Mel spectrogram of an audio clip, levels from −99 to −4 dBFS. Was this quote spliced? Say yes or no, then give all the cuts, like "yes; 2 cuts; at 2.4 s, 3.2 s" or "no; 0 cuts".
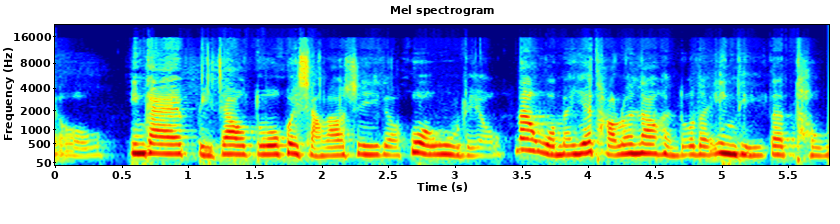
yes; 1 cut; at 3.4 s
